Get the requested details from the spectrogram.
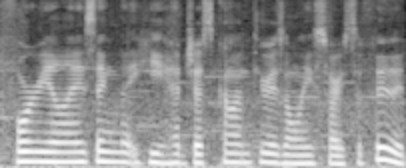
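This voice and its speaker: Music plays in the background as a woman speaks. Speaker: VTuber streamer. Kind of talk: light novel read aloud on stream. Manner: soft ASMR voice.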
